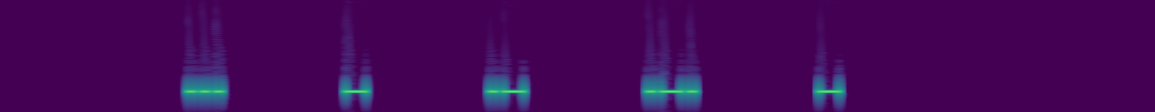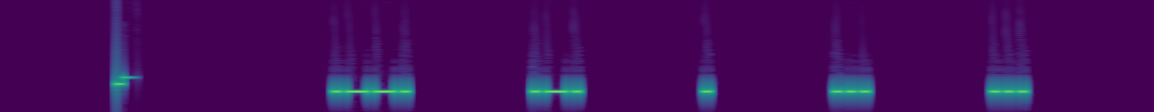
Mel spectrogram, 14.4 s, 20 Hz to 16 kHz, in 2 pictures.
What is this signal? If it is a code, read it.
Morse code, heard as a keyed tone, about 27 wpm, spaced as for 10 wpm, 700 Hz. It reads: START PRESS
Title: 6x Character Spacing - Top 300 Words - 28wpm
